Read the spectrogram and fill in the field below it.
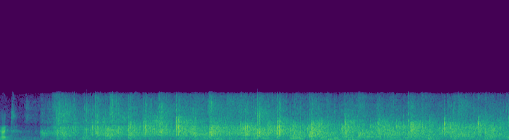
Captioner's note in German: Beifall bei der SPD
